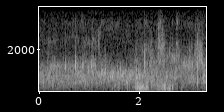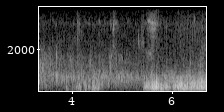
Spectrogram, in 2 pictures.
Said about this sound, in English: A bit of breeze picking up. If the breeze picks up a bit and the sun can get up, burn some of these clouds off, it might dry the lawn enough to be able to mow.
